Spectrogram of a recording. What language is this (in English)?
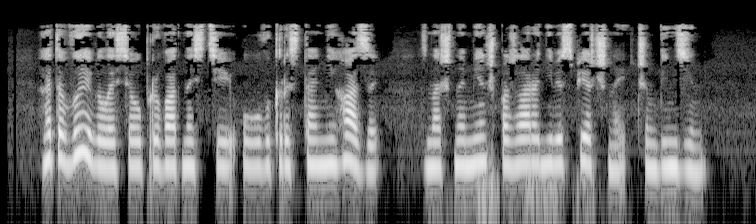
Belarusian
